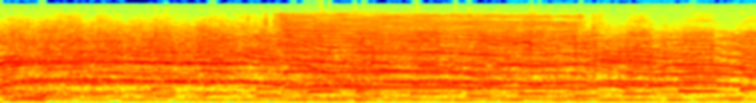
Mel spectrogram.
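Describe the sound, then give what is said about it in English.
A loud, continuous wall of crowd cheering and celebratory whooping, with many overlapping shouts and yells sustained throughout, without pause. “That was your cue for the fanfare and celebratory music and cheering and whatnot?”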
